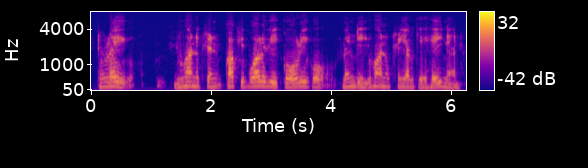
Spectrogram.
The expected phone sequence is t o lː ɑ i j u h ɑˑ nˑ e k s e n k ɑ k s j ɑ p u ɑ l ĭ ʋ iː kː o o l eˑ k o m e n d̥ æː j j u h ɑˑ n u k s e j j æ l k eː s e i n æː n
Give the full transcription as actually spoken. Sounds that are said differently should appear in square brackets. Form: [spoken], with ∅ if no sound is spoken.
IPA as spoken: t o lː ɑ i j u h ɑˑ nˑ e k s e n k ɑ k s j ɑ p u ɑ l ĭ ʋ iː kː [oː] o l [iˑ] k o m e n d̥ [iː] j j u h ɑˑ n u k s e j j æ l k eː [h] e i n æː n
